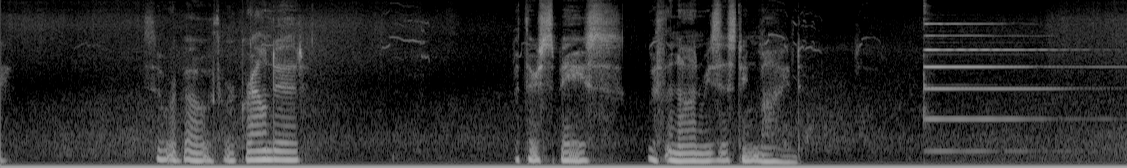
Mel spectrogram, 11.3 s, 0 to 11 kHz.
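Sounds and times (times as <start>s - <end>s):
speech: 1.6s - 3.2s, 5.2s - 8.2s
meditation bell struck at the end of a guided meditation: 9.2s - 11.2s.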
